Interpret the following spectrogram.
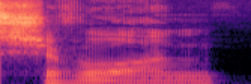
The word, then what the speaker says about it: Siobhan: is is like this this is this is Chevon the way that I've seen it spelled in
